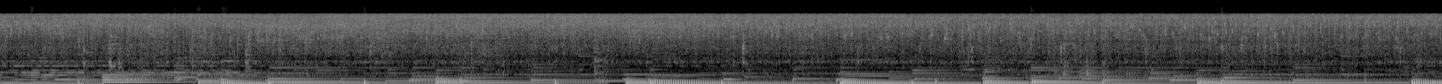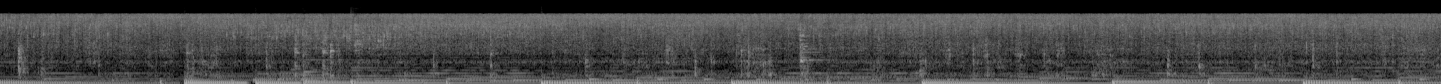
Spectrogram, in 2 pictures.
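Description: Chopped onions and tomato paste frying in oil in a stainless steel pot: a steady sizzle, with a wooden spatula stirring through it.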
